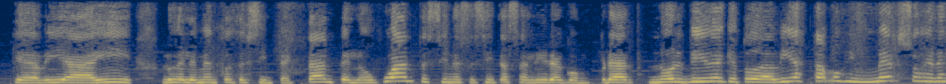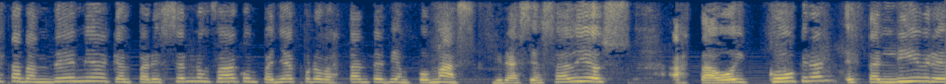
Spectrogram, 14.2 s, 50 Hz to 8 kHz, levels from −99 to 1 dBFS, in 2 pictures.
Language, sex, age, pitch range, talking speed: Spanish, female, 30-49, 250-315 Hz, 175 wpm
